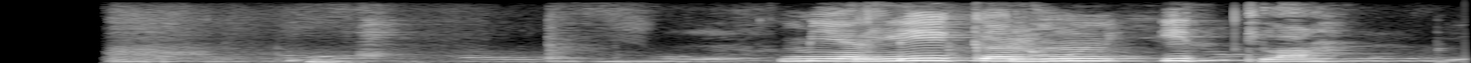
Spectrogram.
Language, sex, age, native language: Icelandic, female, 10, Icelandic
